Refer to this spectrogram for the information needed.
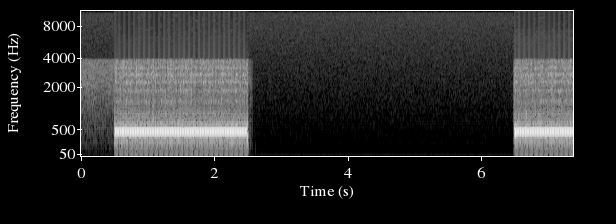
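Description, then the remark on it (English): A telephone ringback tone sounds in two long, steady, fairly loud buzzing bursts, each about two seconds, separated by a long silent gap, with no voices. “Let's now call Pastor Berry and see if he's available.”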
